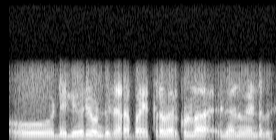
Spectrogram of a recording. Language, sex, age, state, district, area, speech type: Malayalam, male, 30-45, Kerala, Wayanad, rural, conversation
